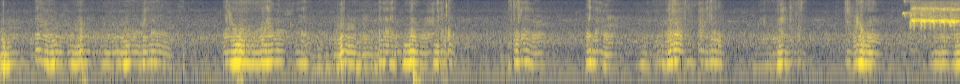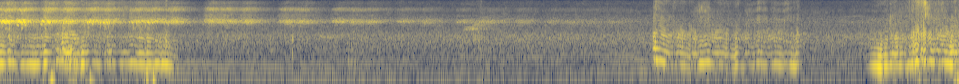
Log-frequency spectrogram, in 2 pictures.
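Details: Bee buzzing in repeated wavering bursts, a droning hum that rises and falls as it passes close by; a brief high whistled tone joins midway, then the buzzing returns near the end.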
